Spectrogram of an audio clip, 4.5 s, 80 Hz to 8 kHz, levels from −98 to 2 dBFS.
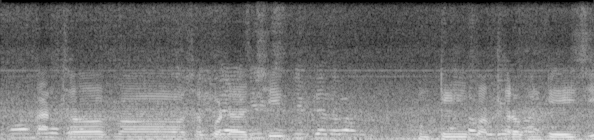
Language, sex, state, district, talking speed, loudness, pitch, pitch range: Odia, male, Odisha, Khordha, 105 wpm, -15 LUFS, 145 Hz, 140-195 Hz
